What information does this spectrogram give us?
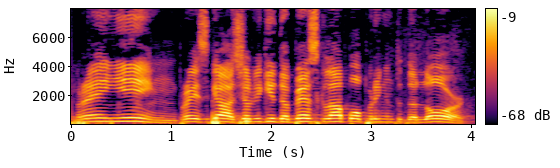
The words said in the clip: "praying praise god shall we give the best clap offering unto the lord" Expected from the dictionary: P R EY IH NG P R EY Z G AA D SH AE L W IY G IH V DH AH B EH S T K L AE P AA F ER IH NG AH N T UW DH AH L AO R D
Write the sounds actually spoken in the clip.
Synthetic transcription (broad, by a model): P R EY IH NG P R EY S G AA D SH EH L W IY G IH V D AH B EH S T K L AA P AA P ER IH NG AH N T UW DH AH L AO R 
